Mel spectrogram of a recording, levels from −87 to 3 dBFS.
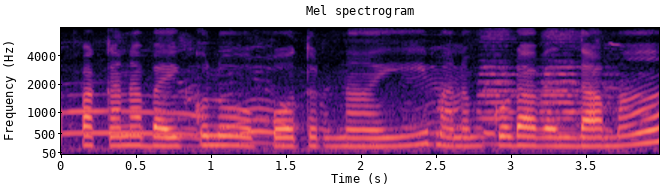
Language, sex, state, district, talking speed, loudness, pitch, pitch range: Telugu, female, Andhra Pradesh, Guntur, 75 wpm, -24 LUFS, 210 Hz, 205-225 Hz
